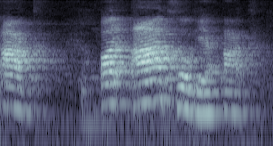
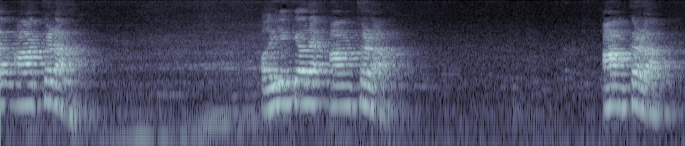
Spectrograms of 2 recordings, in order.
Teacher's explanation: तो इसमें नाक का कहीं ना कहीं उच्चारण हो रहा है, इसलिए इसे अनुनासिक आती है।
